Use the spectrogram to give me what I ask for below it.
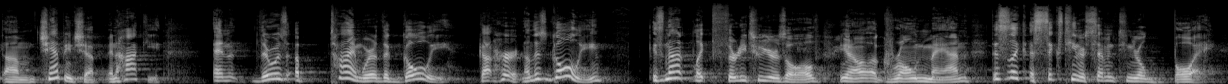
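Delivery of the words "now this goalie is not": ordinary talk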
